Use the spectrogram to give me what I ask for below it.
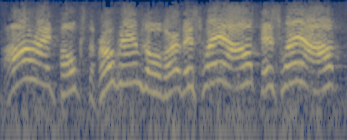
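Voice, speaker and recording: A man playing a loud, joking theater usher in a 1940s radio comedy skit. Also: very high voice, moderate pace, muffled recording, exaggerated voice. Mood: brash, joking. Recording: old band-limited radio, noisy, crowd behind.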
